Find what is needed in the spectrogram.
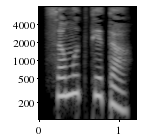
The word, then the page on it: ಸಮುತ್ಥಿತ: samutthita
